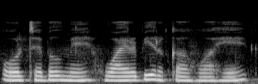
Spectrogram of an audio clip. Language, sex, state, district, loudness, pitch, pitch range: Hindi, female, Arunachal Pradesh, Papum Pare, -13 LUFS, 190 Hz, 185-195 Hz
